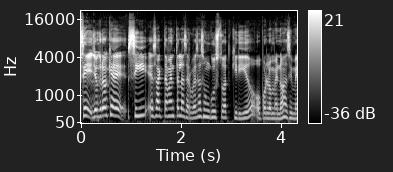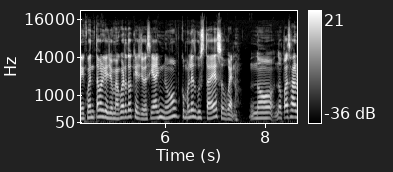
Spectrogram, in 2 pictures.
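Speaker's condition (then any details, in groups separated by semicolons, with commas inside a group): No condition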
